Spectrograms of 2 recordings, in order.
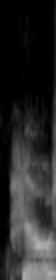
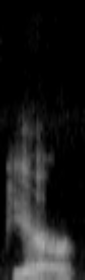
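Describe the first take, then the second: First: It is said with an American English pronunciation. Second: It is said with a French pronunciation. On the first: This is how locals say the place name. "we mispronounce all of them" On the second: This is the original form of the place name. "It's not Pierre"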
